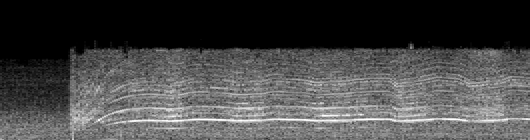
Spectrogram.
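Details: Surgical drill whine starting suddenly, rising in pitch, then steady with slight wavering under load; drilling bone during a Draf III frontal sinus approach (outside-inside technique, medial to lateral) on a cadaver.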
